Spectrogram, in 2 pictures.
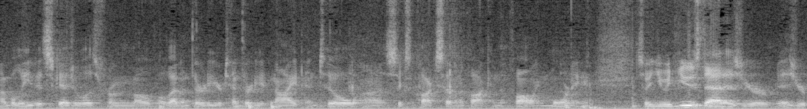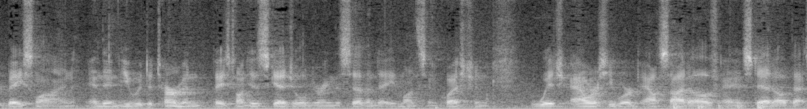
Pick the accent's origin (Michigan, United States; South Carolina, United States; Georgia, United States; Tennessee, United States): South Carolina, United States; Greenville; I'm from Greenville, South Carolina.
